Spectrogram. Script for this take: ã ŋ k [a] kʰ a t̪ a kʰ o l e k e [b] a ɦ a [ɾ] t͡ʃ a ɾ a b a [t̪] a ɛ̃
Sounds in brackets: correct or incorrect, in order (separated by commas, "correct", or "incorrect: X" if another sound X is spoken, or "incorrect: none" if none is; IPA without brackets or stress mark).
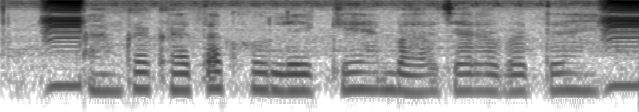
correct, correct, incorrect: none, correct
